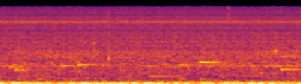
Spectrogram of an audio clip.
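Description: Faint background music with short, scattered notes over a steady low rumble.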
